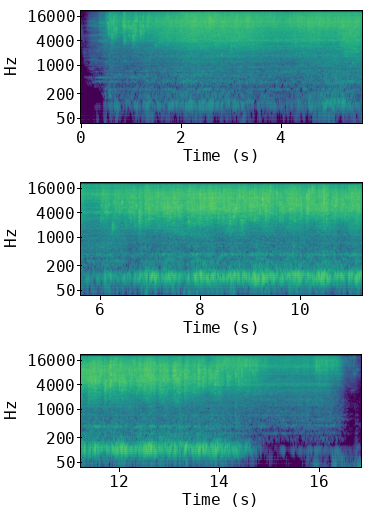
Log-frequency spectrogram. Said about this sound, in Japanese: じゃあそろそろシャワーで体流すから。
